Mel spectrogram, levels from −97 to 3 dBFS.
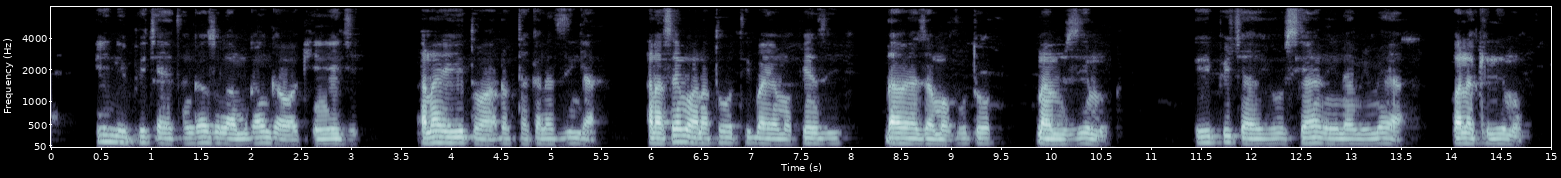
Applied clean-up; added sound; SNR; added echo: none; none; none; none.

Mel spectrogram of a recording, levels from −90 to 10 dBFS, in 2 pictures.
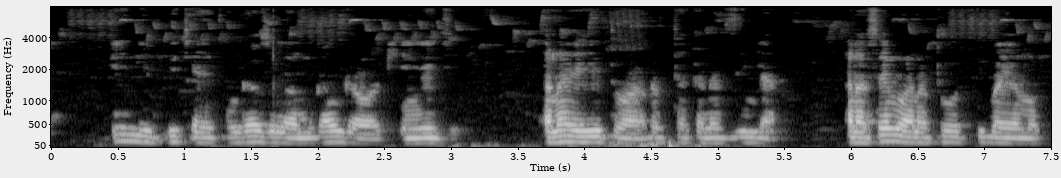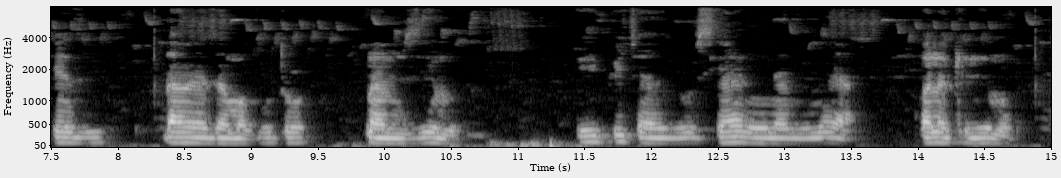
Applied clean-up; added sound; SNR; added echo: classical method WPE with log-MMSE.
